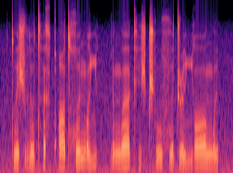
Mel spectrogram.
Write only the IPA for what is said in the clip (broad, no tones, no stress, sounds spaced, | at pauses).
tʷ e ʃ r u tʰ ɐ x qʼ ɔː t χʷ ɨ ŋ ɔ ʎ | ɾ ʉ ŋʷ ɐː kʰ e̤ ʃ t͡ʃʼ u xʷ e t ɭ ʉ ʎ ɔː ŋʷ ɨ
